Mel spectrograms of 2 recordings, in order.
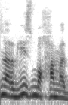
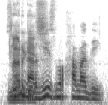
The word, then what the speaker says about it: Narges Mohammadi: voz del pueblo iraní Cuál es la pronunciación correcta del nombre y del apellido Yo creo que es nargis mohamad Sí nargis mohamad nargis mohamad bueno Leo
